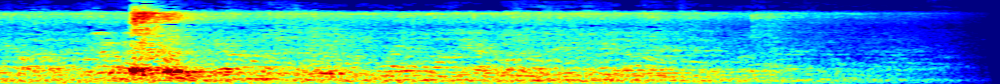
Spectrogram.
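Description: A man speaks with animation into a microphone, heard through loudspeakers in a large echoing hall.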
